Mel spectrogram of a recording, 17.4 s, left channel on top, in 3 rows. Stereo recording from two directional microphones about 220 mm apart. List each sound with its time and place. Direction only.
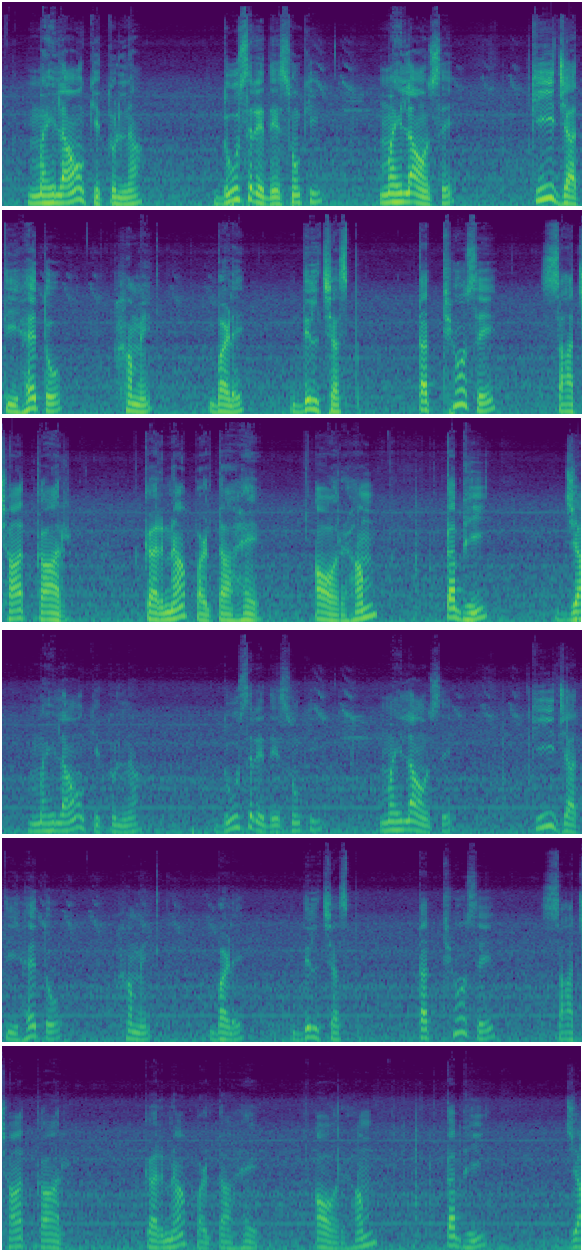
0.3 s a man's voice: 40° left (ahead or behind)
